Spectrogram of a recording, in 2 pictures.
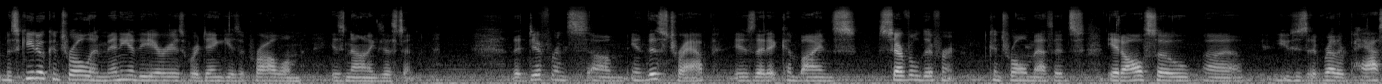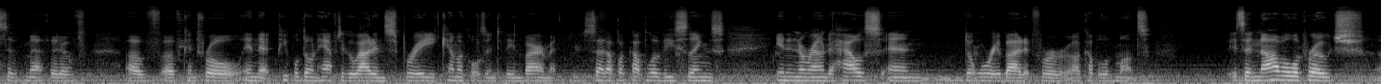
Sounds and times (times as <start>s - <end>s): Speech: 0.0s - 4.2s, 5.1s - 25.3s, 26.1s - 27.6s.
